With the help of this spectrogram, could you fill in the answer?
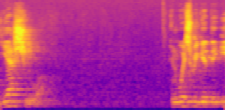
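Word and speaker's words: ישוע: or deliver or save in Hebrew it's pronounced Yeshua in which we get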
